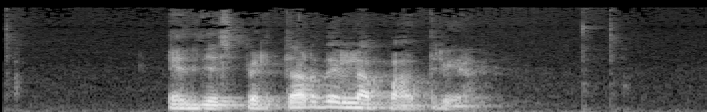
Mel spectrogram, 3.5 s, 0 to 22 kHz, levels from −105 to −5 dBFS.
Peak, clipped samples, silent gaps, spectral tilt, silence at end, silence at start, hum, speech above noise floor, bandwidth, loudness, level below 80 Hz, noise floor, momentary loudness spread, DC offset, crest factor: -2 dBFS; under 0.1%; none; -8.5 dB/octave; 1.15 s; 0.85 s; none; 45 dB; 15.5 kHz; -17 LUFS; -54 dBFS; -61 dBFS; 13 LU; under 0.1%; 18 dB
